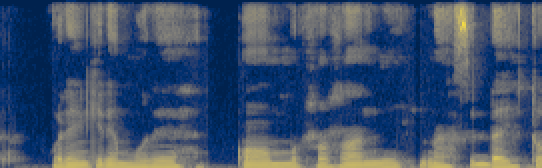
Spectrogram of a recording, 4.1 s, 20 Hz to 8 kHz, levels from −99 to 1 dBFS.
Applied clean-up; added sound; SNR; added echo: none; none; none; none.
